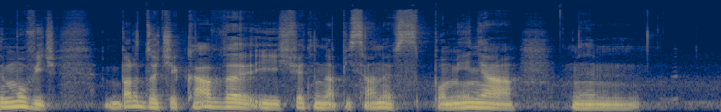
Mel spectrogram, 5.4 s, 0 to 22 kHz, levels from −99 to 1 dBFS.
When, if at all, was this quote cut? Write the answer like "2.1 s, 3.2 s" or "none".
none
